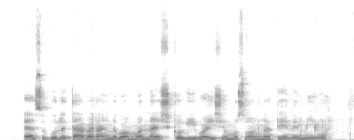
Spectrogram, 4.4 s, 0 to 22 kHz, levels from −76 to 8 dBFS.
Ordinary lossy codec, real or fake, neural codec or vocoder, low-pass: none; real; none; none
